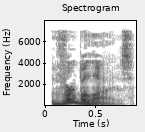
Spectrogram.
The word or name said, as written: verbalize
